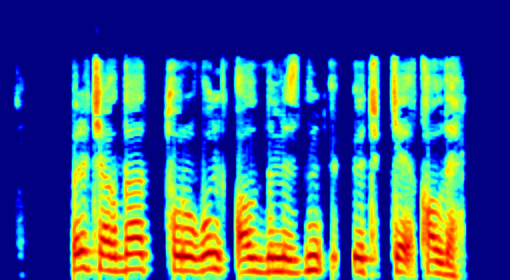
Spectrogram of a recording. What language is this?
Uyghur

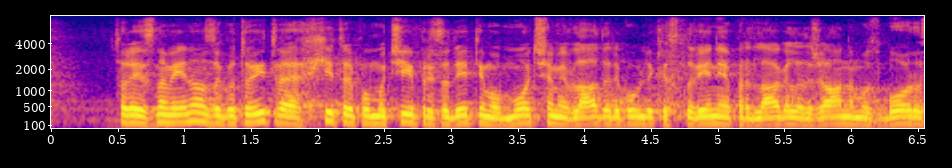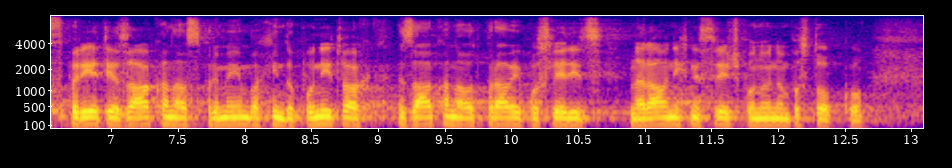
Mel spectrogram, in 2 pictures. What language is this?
Slovenian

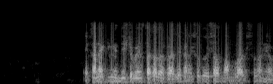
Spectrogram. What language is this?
Bangla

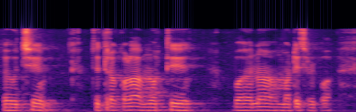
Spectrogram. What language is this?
Odia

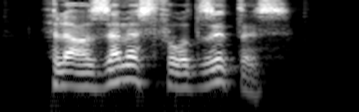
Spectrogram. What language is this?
Kabyle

